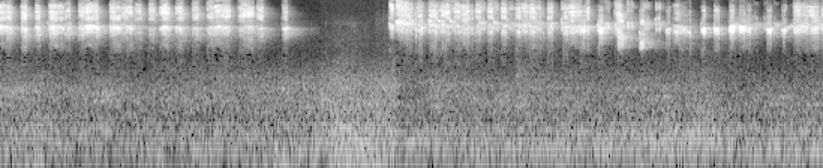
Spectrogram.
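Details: Black redstart young at a nest in Portugal, already making first flight attempts but still fed by the parents. Dense runs of sharp, hissy, very high notes pulse steadily, with a brief silent gap near the middle.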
